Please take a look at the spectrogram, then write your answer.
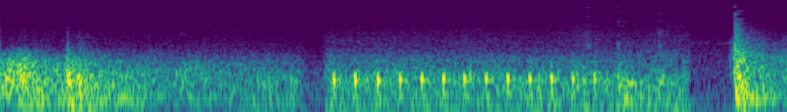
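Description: Gunfire from American helicopters during an operation in Najaf, Iraq: a steady rumbling roar, then a rapid, evenly spaced burst of about fourteen sharp shots lasting nearly two seconds, a brief lull, and a loud final crack.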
